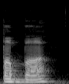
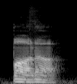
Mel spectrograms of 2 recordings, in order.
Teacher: do not forget that pabba is an aspirated B, so it makes a pabba.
